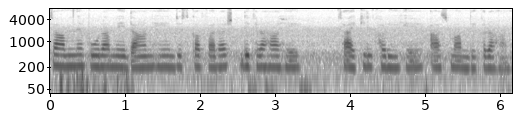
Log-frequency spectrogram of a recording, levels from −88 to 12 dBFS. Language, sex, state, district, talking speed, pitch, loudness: Hindi, female, Bihar, Sitamarhi, 155 wpm, 200 Hz, -29 LUFS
